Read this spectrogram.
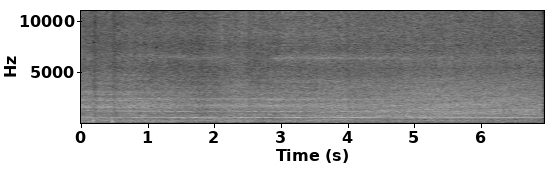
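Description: An electric locomotive hums as it passes.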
